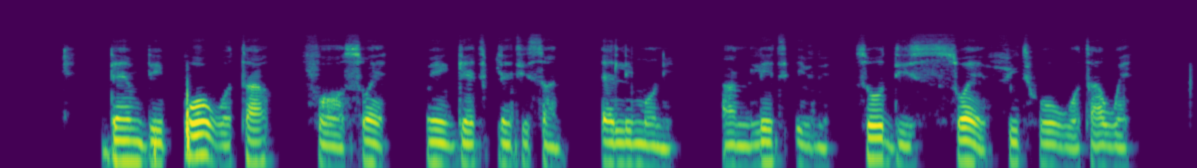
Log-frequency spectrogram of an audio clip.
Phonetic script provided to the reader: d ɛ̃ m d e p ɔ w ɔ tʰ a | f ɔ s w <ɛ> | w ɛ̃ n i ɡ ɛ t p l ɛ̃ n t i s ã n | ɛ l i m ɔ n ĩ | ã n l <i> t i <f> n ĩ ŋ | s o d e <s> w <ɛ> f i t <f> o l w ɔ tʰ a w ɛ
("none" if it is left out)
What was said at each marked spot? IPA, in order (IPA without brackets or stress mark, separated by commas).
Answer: ɛ, e, v, s, ɛ, h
